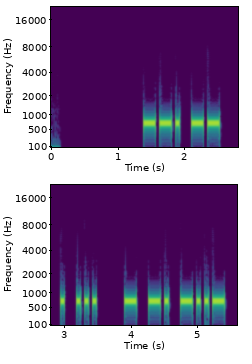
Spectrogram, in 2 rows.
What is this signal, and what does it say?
Morse code, heard as a keyed tone, about 20 wpm, 700 Hz. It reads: GM ES TNX
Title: Practice QSO - Exchange 1 - Beginning - 20wpm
